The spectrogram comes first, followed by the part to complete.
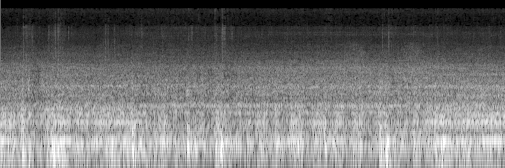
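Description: Road and engine noise heard from inside a moving car's cabin: a steady low rumble with a faint hum.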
